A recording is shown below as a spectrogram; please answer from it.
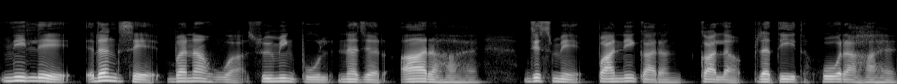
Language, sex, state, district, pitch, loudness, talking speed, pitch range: Hindi, male, Uttar Pradesh, Jyotiba Phule Nagar, 120 Hz, -19 LUFS, 135 wpm, 110-140 Hz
